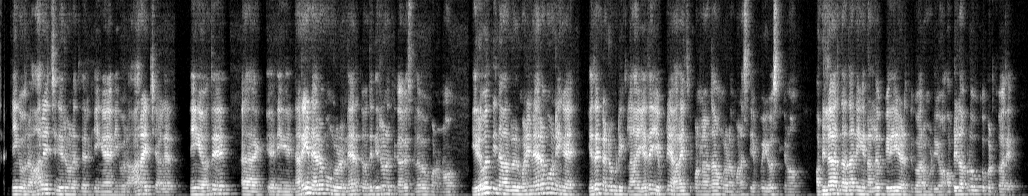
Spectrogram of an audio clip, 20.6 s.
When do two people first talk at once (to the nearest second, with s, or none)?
none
